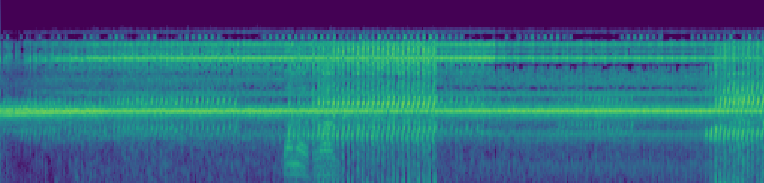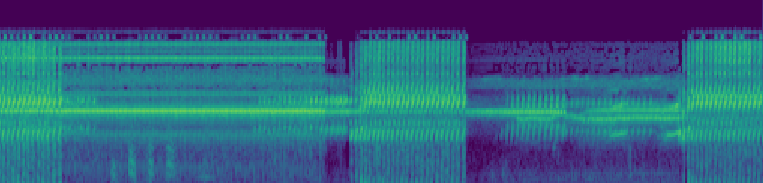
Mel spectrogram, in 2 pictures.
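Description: Gray tree frogs give a steady, high musical trill, with louder rattling bursts breaking in.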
